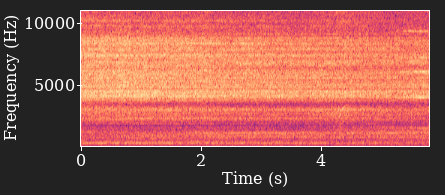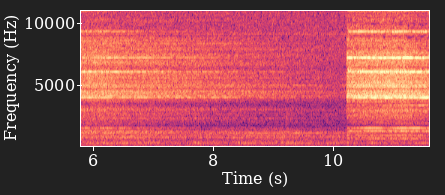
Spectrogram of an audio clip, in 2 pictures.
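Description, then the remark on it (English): A telephone rings steadily, a continuous metallic bell tone over a low rumbling background, with no one speaking; the ringing grows brighter and louder in the final second or so. “There's a phone ringing somewhere.”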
